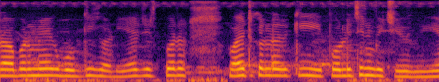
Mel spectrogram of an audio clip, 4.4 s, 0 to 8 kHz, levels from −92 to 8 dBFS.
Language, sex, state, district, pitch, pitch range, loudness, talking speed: Hindi, female, Uttar Pradesh, Shamli, 235 Hz, 225-245 Hz, -15 LUFS, 190 wpm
